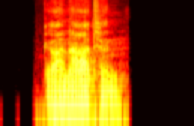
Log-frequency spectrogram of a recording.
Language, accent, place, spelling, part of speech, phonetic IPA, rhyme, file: German, Germany, Berlin, Granaten, noun, [ˌɡʁaˈnaːtn̩], -aːtn̩, De-Granaten.ogg
- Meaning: plural of Granate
